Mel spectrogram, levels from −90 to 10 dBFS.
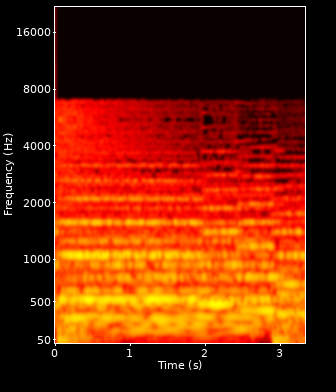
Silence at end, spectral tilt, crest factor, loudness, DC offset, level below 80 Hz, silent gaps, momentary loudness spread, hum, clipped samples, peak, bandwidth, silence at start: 0 s; -5.5 dB/octave; 12 dB; -17 LUFS; under 0.1%; -34 dBFS; none; 4 LU; none; under 0.1%; -6 dBFS; 7.4 kHz; 0 s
